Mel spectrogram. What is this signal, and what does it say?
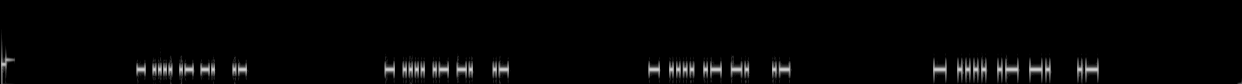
Morse code, heard as a keyed tone, about 37 wpm, 700 Hz. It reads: THAN A THAN A THAN A THAN A
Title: Speed-Racing - Sets of 2 Words 30wpm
